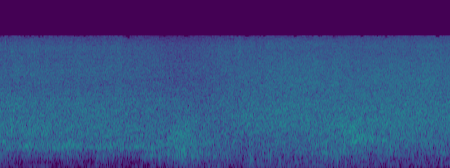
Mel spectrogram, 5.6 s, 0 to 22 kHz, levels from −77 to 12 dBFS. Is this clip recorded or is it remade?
recorded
